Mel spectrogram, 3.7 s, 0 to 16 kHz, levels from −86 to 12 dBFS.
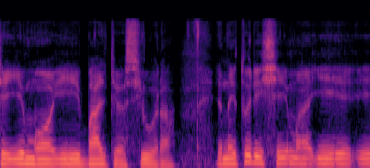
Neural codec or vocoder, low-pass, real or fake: vocoder, 22.05 kHz, 80 mel bands, WaveNeXt; 9.9 kHz; fake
